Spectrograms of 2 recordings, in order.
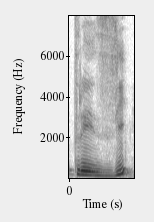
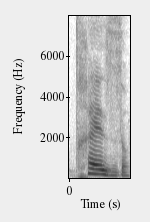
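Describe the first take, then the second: First: The word ends with an added 'ee' vowel. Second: The word ends cleanly on a z sound. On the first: The speaker calls it wrong. "no final eu não faço aquele som de I, percebeu? Eu não digo treze" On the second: The speaker calls it right. "e sim treize, termina com som de Z"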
